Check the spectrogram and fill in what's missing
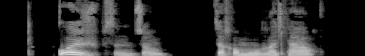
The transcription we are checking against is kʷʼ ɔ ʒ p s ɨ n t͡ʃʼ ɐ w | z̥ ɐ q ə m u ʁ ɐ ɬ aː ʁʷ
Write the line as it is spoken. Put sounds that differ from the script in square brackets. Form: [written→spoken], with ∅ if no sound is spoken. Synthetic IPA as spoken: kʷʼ ɔ ʒ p s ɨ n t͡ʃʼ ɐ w | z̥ ɐ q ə m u ʁ ɐ ɬ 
